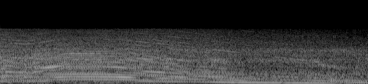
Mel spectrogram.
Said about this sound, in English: And this is an electric car that will do it. So it's 1,000 horsepower. This is not a regular, this is not your grocery getter.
